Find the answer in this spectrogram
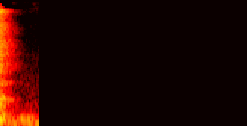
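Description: Dead silence: the sound track drops out completely just after the tail of a spoken word.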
